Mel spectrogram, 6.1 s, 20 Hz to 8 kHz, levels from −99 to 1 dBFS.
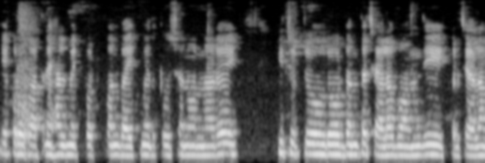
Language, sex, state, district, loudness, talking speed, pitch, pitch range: Telugu, male, Andhra Pradesh, Srikakulam, -14 LUFS, 170 wpm, 175 Hz, 170-185 Hz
